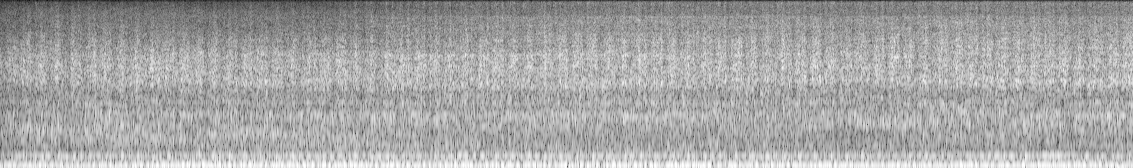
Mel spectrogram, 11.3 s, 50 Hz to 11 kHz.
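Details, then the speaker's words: 1968 Ford Mustang V8, idling after start: steady idle with uneven loose whirring and fluttering from the front drive; visibly moving, worn alternator pulley needs replacing. "sounds good but like I said it is making a pulley noise and you can see the pulley moving right there that does need to be replaced"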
